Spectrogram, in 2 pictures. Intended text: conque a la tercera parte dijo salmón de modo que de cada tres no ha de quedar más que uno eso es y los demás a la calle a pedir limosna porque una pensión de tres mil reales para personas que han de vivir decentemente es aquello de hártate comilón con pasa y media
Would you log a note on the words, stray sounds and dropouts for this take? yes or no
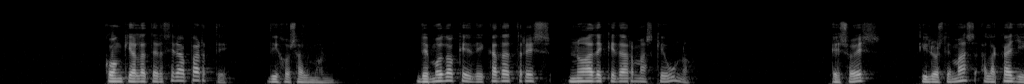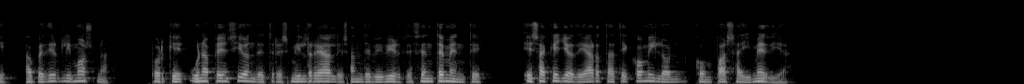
yes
